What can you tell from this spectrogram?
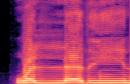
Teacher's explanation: کلمت والذین میں حرف اللام پہ تشدید ہے تو ہم 2 حرف کے برابر حرف اللام کو پڑھیں گے کیونکہ تشدید کی اصلیت 2 حرف ہے.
